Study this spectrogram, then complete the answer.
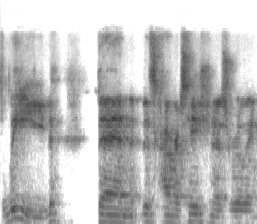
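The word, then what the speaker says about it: LEED: conversation where this broker doesn't even know the acronym is pronounced lead then this conversation is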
